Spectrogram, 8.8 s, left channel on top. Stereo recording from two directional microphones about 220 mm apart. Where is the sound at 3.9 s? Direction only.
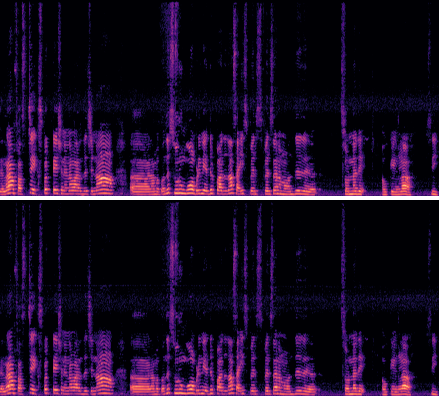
10° right (ahead or behind).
